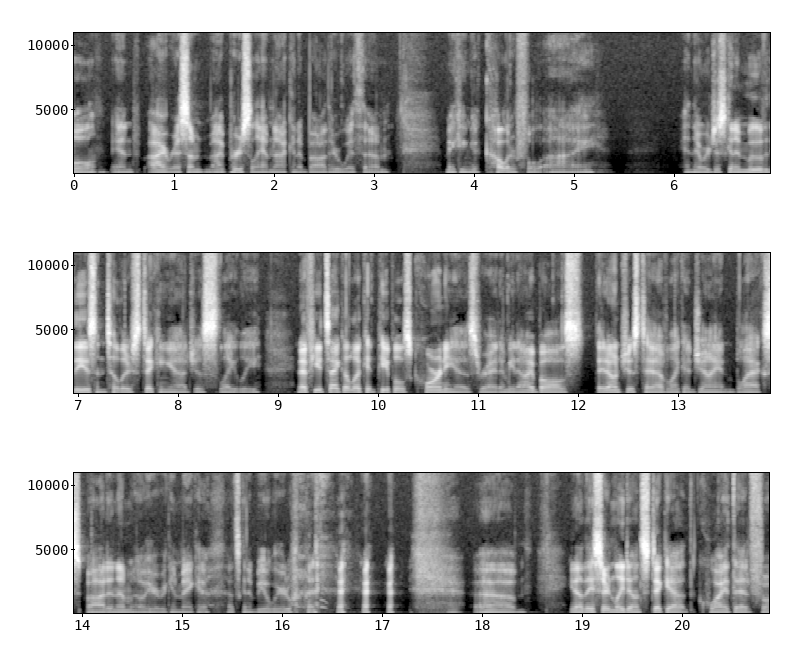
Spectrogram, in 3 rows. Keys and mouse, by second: 4.4-6.6 drag, 7.6-8.6 middle drag, 10.0-11.4 drag, 14.4-15.4 middle drag, 20.4 click.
